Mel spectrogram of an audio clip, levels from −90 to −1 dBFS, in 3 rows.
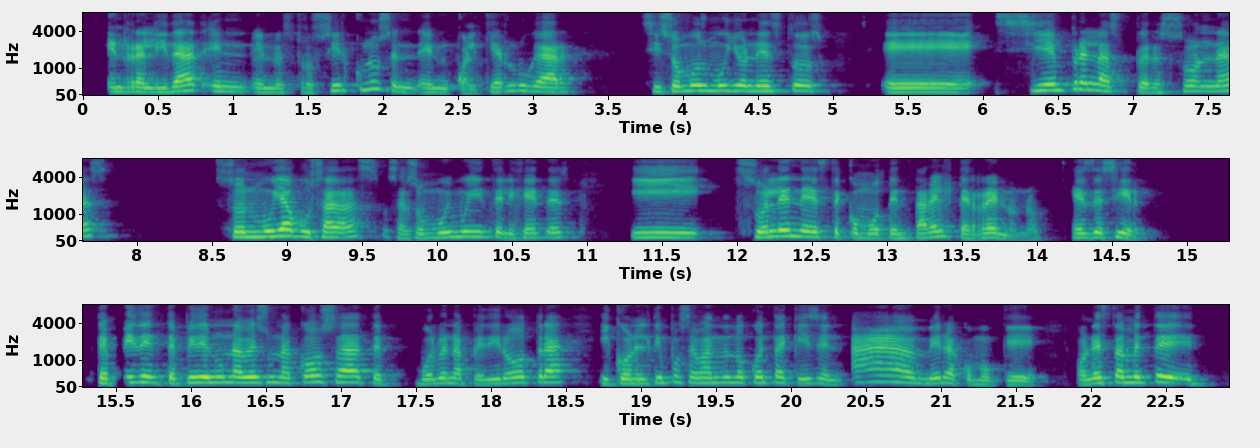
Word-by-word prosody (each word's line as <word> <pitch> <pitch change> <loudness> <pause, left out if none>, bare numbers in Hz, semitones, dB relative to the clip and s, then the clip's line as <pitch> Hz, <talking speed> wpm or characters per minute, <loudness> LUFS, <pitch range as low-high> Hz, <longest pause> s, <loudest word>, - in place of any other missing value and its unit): en 155 0 -1
realidad 165 +5 +3
en 170 -3 -3
en 145 -2 -4
nuestros 140 0 -9
círculos, 230 +6 -4
en 155 -2 -4
en 140 -2 -3
cualquier 145 +7 -6
lugar, 160 -5 0 0.4
si 165 - -7
somos 190 +4 +2
muy 195 0 0
honestos, 185 +1 -1 0.3
eh, 150 -1 +2
siempre 215 +9 0
las 200 -5 +1
personas 180 +7 -3 0.6
son 185 0 +1
muy 200 +3 +6
abusadas. 190 -2 +2
O - - -19
sea, 145 -7 -8
son 150 +2 -5
muy, 170 +2 +1
muy 195 0 +1
inteligentes, 170 -1 -3 0.4
y 170 -1 -1
suelen 210 +3 +4
este 190 0 +1
como 155 -1 -4
tentar 150 +3 -1
el 195 0 0
terreno, 160 -9 0
¿no? 115 +5 -17
Es 160 0 0
decir, 175 0 -2 0.5
te 175 - +4
piden 205 +2 +2
te - - +2
piden 200 +2 +6
una 205 0 +3
vez 200 0 +5
una 190 -3 -2
cosa, 215 -1 +2
te 160 -3 -7
vuelven 165 +3 -2
a 170 0 -5
pedir 160 +2 -2
otra, 205 +2 +1 0.2
y 165 -3 -5
con 165 +1 0
el 160 0 -2
tiempo 190 +3 -4
se 190 -2 -4
van 185 +1 -1
dando 195 0 -2
cuenta 200 0 -1
de 190 - -9
que 165 - -4
dicen: 160 -4 -5
"Ah, 215 -1 +2
mira", 175 0 0
como 140 -3 -8
que 130 -2 -4 0.2
honestamente, 190 -1 +3
180 Hz, 175 wpm, -23 LUFS, 155-200 Hz, 0.6 s, muy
